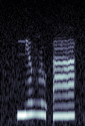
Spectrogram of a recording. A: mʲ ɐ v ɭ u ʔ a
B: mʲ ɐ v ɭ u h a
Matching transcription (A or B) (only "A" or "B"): A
